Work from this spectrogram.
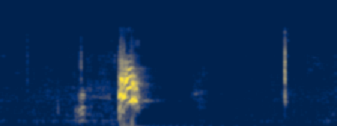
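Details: Norwegian Elkhound puppy about two months old giving a single sharp, high yip-like bark, with a few faint clicks and a person's voice right after.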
